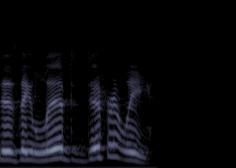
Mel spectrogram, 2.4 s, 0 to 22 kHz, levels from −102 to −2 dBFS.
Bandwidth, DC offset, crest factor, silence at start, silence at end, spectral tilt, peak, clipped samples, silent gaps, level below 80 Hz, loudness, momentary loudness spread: 7 kHz; under 0.1%; 18 dB; 0 s; 0.9 s; -1 dB/octave; -42 dBFS; under 0.1%; none; under -90 dBFS; -58 LUFS; 10 LU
